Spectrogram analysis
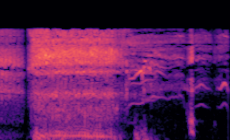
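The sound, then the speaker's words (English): A man's voice imitates the laboured, raspy breathing of a drunk man: one long, rough, snore-like breath with a low rattling tone, followed by a few shorter wheezy huffs. “Like he's struggling to breathe because he's so hammered.”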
